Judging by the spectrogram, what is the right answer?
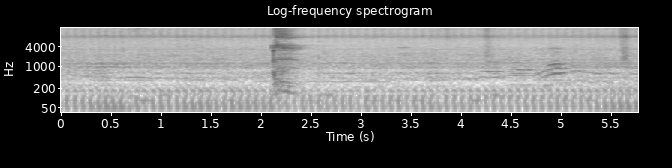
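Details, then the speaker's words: Honda Beat FI scooter after a bore-up and tune-up, with a prior hesitation (brebet) problem: steady, even putter at idle with one brief loud rasp, otherwise no stumble or misfire; normal idle. "Nah ini sekarang mesin Alhamdulillah sudah aman ini sekarang keadaan oke Ada and running"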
